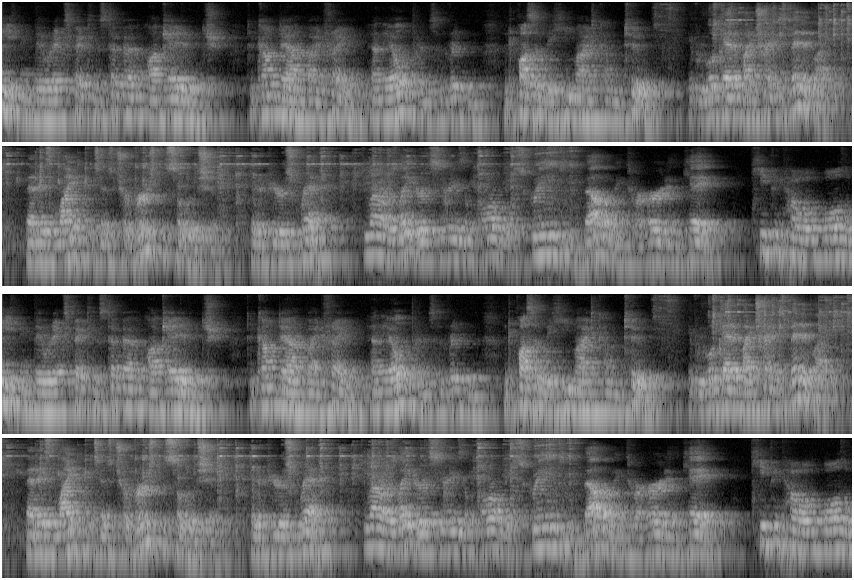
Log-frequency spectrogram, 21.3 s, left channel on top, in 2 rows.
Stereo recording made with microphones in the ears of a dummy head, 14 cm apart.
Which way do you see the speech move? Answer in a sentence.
You can hear the speech stay put.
